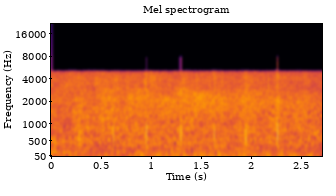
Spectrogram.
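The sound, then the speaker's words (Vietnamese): A parish audience applauds steadily to congratulate the Phaolô (Saint Paul) parish community, a dense wash of clapping with a few sharper claps standing out at a regular rhythm. No one speaks over it. “Chúc mừng giáo họ Phaolô một tràng pháo tay thật lớn.”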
